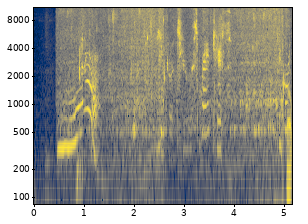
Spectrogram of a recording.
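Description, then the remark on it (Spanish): A starling mimics human speech in English, its speech-like phrases mixed with rising whistles, clicks and raspy chatter. The bird's voice runs continuously for several seconds, fairly loud. “Vamos a escuchar a un estornino hablando.”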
